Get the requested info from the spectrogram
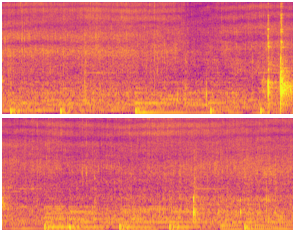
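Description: Vegetables sautéing in oil in a pot, a steady sizzle as sliced onion is added and stirred in with a wooden spatula, with one brief knock about three and a half seconds in.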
